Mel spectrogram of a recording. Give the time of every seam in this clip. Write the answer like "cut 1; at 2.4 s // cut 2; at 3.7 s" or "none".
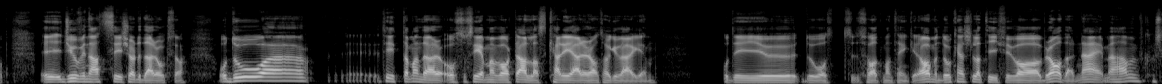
none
